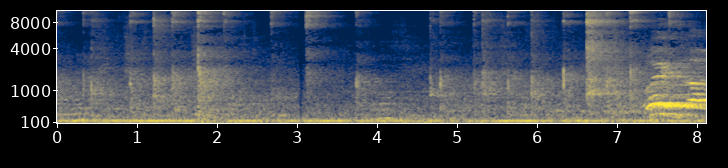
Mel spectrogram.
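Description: Table tennis ball clicking back and forth off paddles and table in a quick rally, over a steady low hum. Near the end a person's voice, a brief loud exclamation, is the loudest sound.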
